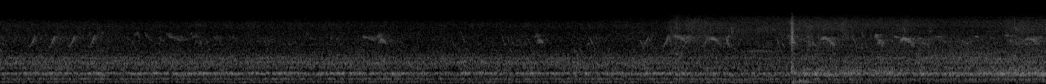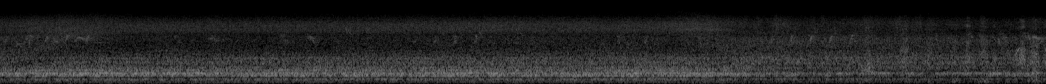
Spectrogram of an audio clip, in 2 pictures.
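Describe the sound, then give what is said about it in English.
Honeybees buzz steadily inside a hive box being rechecked for a missing queen, a dense, even drone that holds for the whole stretch with no talk over it. “I guess I gotta double check the box that I shook her out of. There's still some bees in here, but not many.”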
